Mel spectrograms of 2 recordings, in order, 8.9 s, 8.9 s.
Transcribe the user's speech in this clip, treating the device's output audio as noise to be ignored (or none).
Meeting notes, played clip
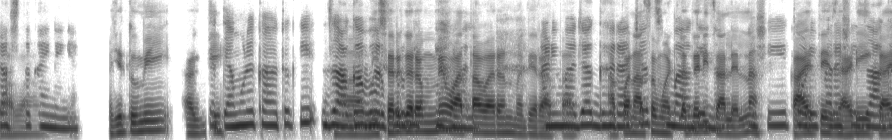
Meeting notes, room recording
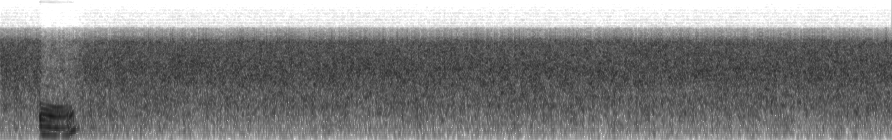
हं,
